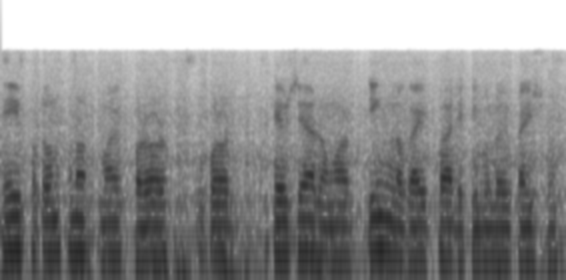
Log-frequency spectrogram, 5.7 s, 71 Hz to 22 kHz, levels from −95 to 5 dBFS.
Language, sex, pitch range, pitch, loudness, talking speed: Assamese, male, 105-120 Hz, 110 Hz, -18 LUFS, 135 wpm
